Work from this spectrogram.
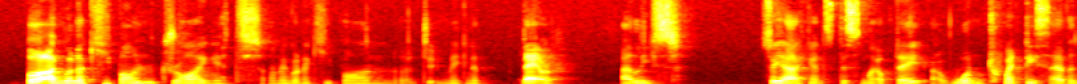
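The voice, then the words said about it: Tired-sounding voice. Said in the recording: “if my voice is a little bit tired”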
